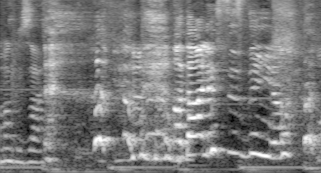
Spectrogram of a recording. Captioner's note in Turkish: gülüşmeler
